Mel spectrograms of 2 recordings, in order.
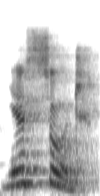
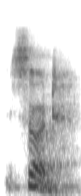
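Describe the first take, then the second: First: The first syllable's vowel is clearly sounded. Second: The first syllable's vowel is left out. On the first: The speaker calls it right. "So there you really have to say yeah" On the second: The speaker calls it wrong. "You can't say Sod"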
